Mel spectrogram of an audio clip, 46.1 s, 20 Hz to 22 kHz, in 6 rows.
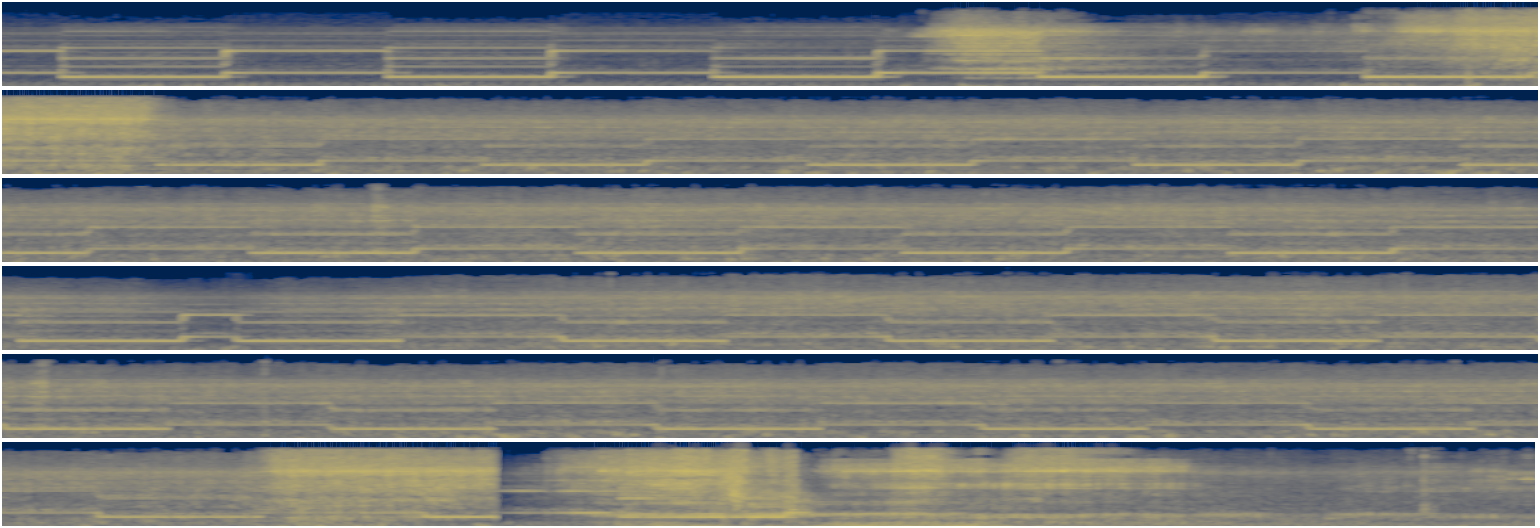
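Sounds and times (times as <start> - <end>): level crossing warning alarm: 0.0 - 45.6
freight train rumbling past: 4.4 - 23.3, 24.2 - 34.0, 34.8 - 46.0
loud rush of noise: 6.2 - 11.8, 39.5 - 46.0.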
